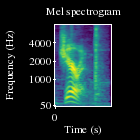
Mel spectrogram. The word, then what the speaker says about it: gerund: Well, if you look into the English language a little bit, you have a comparable sounding word, gerund. Yeah. Which is spelled with UND, It's true. clearly, which is why it's pronounced gerund.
